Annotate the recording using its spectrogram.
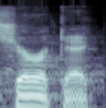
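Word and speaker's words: Schierke: is actually Silk, but most people pronounce her name as Shurake. That feels weird to say, and I've always just kind of called her Shrike, like the bird, because she has a running theme with being compared to birds.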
